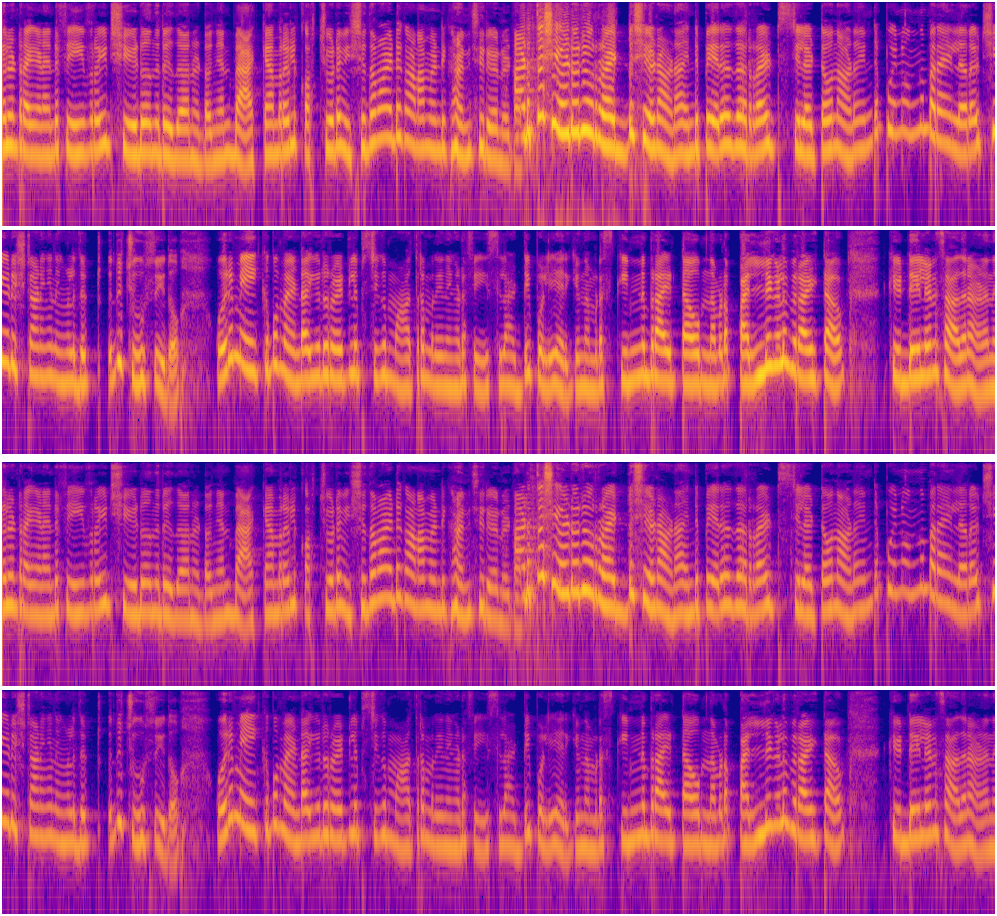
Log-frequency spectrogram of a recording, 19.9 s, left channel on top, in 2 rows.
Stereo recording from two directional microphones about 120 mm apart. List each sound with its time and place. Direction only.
0.0 s a woman's voice: 30° left (ahead or behind)
5.1 s a woman's voice: 45° left (ahead or behind)
5.4 s a woman's voice: 35° left (ahead or behind); by 17.7 s 50° left (ahead or behind)
17.7 s a woman's voice: 35° left (ahead or behind)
